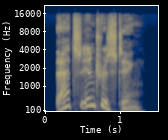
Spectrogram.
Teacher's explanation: said with a bright, rising, curious tone. This means you find something genuinely interesting or surprising in a pleasant way.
